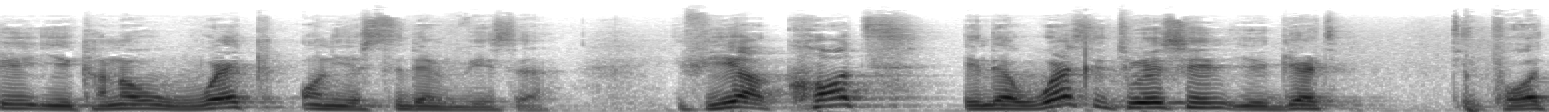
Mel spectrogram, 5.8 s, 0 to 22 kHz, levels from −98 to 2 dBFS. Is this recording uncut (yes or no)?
yes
